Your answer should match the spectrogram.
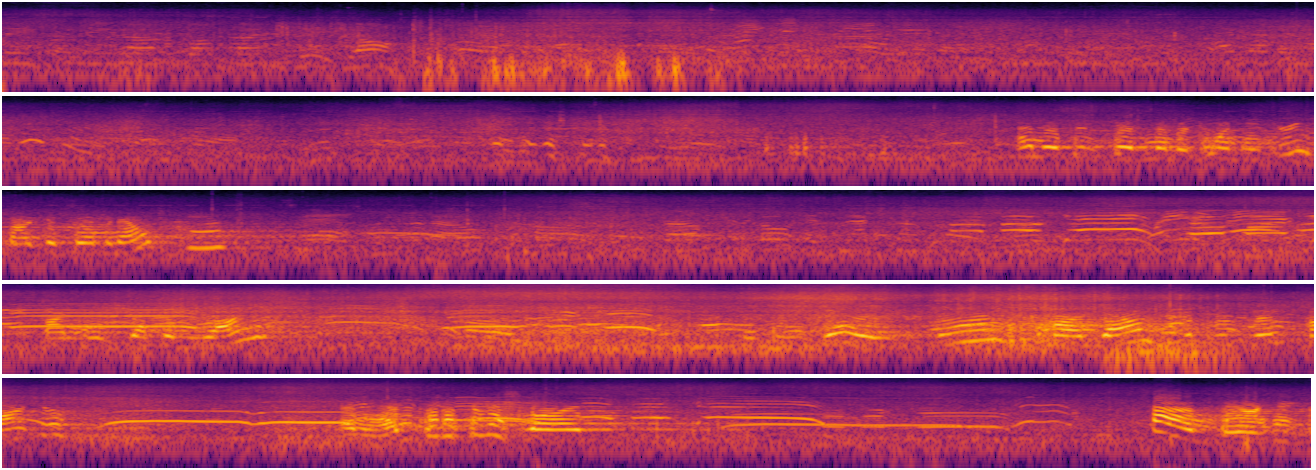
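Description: People's voices calling out, loudest and most frequent in the last ten seconds, over steady wind noise on the microphone.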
